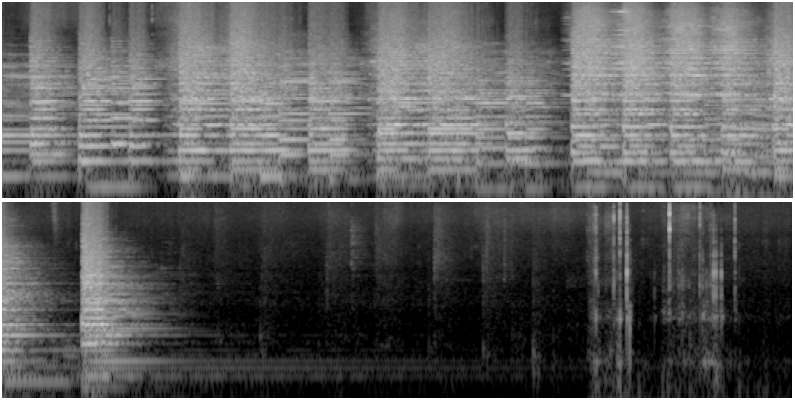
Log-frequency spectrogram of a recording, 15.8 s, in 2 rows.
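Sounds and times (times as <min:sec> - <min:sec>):
year 4 group playing blues: 0:00.3 - 0:09.5.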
